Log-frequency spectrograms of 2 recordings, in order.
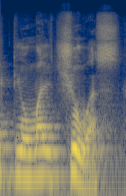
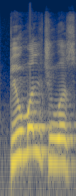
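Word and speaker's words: tumultuous: Pronunciation पर भी ध्यान दें विद्यार्थी, शब्द का उच्चारण है ट्यूमल्चुअस। ट्यूमल्चुअस का अर्थ है उथल पुथल से भरा या उठा पटक से भरा।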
